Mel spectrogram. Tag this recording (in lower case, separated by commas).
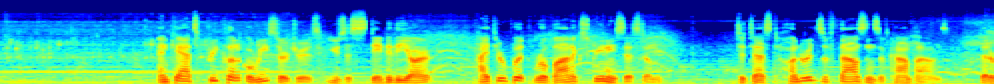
speech, music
